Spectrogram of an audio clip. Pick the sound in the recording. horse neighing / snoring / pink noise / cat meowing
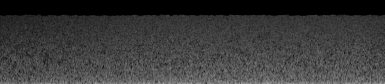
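pink noise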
